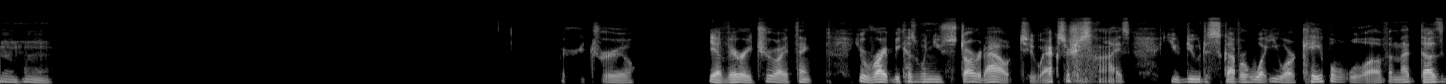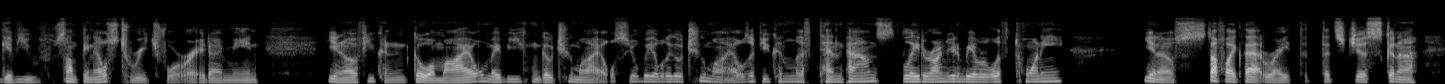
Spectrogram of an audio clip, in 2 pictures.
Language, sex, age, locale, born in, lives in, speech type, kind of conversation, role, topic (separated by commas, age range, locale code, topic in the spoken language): English, male, 35-39, en-US, United States, United States, conversation, podcast, host, Why is physical activity considered an effective way to manage stress and improve mental well-being?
